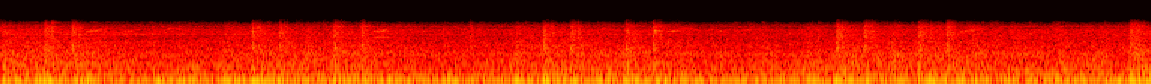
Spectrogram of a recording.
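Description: KiwiRail train wagons rolling past: a steady low rumble with wheels clicking over rail joints, the clicks often in quick pairs, heard through a security camera's microphone.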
